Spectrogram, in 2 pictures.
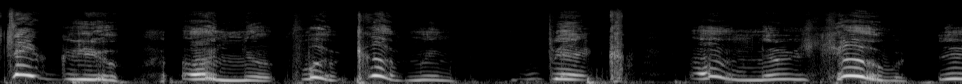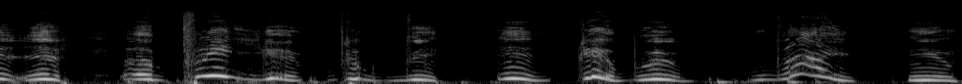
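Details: Adult with cerebral palsy who uses a wheelchair and walker and reports a speech disability; his speech is revoiced by another speaker; dysarthria (cerebral palsy).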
